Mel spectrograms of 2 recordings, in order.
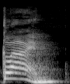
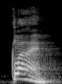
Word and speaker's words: climb: tomb next is climb it's your climb not b b is not there climb doubt doubt limb clear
